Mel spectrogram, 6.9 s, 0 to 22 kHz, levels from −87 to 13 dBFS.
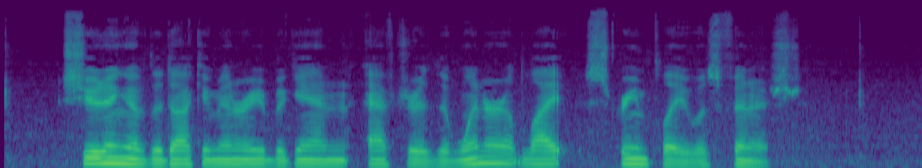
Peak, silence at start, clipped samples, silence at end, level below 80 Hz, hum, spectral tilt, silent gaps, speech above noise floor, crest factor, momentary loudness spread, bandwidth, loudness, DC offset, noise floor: -4 dBFS; 0.5 s; under 0.1%; 0.95 s; -54 dBFS; none; -7.5 dB/octave; none; 34 dB; 16 dB; 11 LU; 15 kHz; -20 LUFS; under 0.1%; -53 dBFS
